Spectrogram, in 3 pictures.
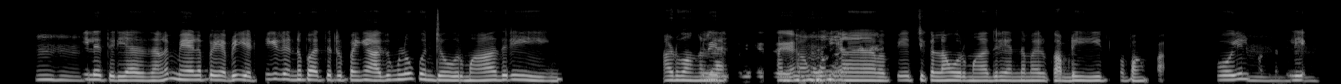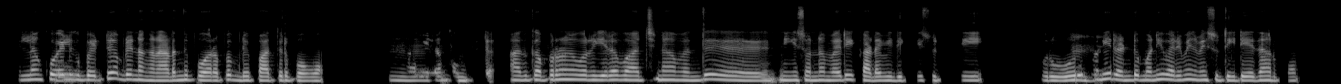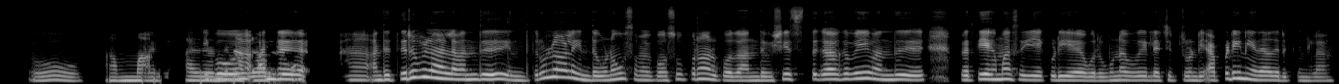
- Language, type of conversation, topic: Tamil, podcast, பழமைச் சிறப்பு கொண்ட ஒரு பாரம்பரியத் திருவிழாவைப் பற்றி நீங்கள் கூற முடியுமா?
- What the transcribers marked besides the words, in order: other background noise; distorted speech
